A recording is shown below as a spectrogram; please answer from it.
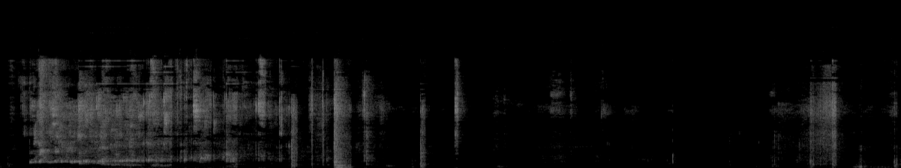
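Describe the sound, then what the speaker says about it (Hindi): A person pausing mid-talk to drink water close up, with a rush of pouring or sloshing water followed by a few soft gulps and small mouth noises, then quieter scattered clicks. "दोस्तों, थोड़ा पानी पी लेते हैं, प्यास लग गई बोलते बोलते।"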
